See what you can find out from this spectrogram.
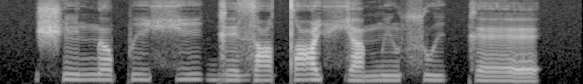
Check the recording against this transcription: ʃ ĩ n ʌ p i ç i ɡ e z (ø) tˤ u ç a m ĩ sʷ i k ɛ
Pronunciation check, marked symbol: incorrect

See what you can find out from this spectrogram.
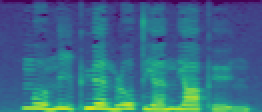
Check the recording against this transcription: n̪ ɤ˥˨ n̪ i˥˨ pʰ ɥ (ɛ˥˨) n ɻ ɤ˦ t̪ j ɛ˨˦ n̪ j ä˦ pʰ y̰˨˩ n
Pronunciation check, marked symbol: correct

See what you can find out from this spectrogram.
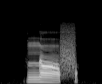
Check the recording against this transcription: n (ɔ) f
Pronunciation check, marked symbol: correct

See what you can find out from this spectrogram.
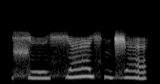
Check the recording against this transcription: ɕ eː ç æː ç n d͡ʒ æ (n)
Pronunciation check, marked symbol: incorrect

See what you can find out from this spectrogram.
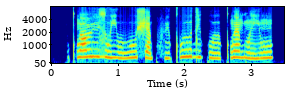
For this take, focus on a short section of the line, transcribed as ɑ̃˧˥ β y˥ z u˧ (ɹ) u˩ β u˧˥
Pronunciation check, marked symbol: incorrect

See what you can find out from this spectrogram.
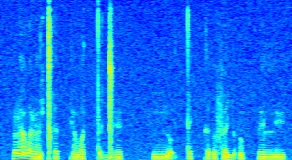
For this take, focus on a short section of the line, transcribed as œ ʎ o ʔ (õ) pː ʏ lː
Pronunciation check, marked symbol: correct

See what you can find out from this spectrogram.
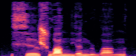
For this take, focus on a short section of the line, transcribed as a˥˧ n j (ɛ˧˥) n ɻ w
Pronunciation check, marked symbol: incorrect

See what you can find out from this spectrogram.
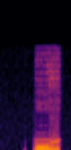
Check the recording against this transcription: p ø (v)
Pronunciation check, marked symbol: correct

